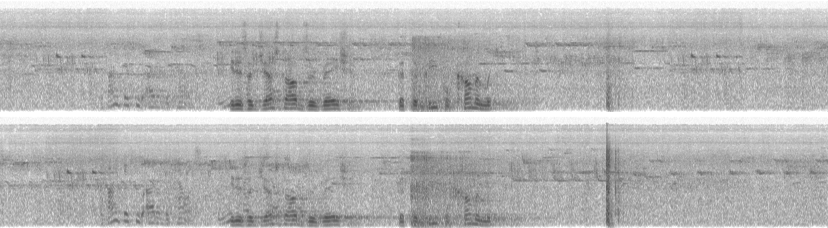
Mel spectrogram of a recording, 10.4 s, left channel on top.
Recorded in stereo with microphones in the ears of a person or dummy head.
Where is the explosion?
70° right (ahead or behind), 4 m.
